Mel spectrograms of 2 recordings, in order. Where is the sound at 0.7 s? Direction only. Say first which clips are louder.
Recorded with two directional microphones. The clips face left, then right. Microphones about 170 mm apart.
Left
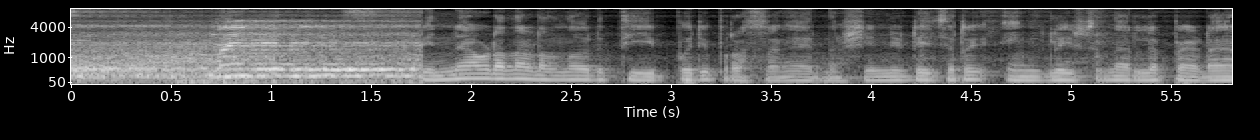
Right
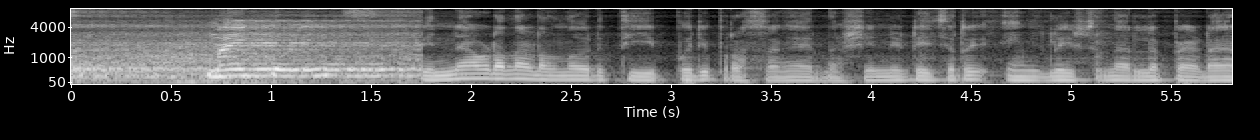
Right 6 dB; 90° right.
